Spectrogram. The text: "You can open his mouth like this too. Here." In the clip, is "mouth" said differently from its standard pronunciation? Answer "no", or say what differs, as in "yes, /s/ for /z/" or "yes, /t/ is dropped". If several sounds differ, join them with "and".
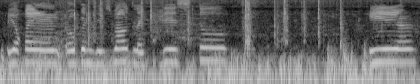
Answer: yes, /t/ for /θ/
